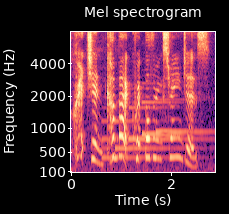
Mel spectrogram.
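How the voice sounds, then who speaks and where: A woman's voice: very high-pitched, expressive, a little slow, voice pushed up. A woman playing a friendly, chatty small-town woman with a dog, in a story game. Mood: exasperated. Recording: background music behind voice.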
